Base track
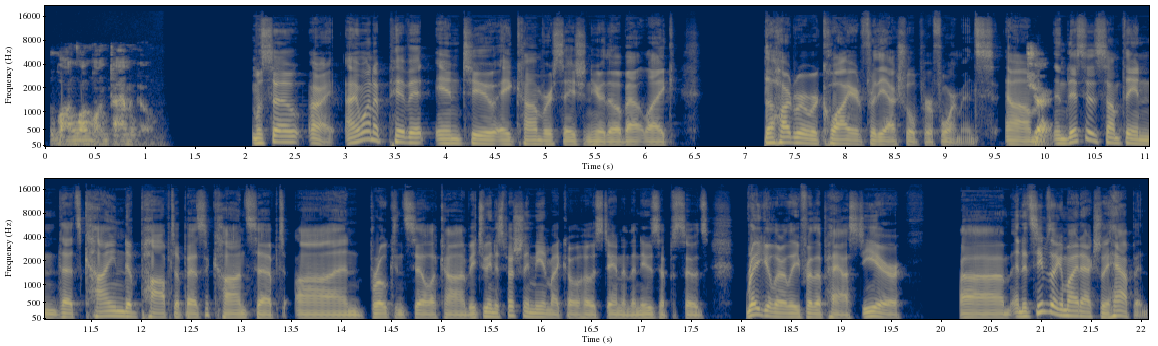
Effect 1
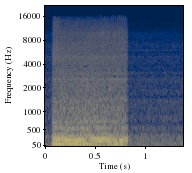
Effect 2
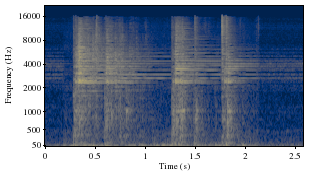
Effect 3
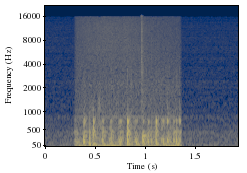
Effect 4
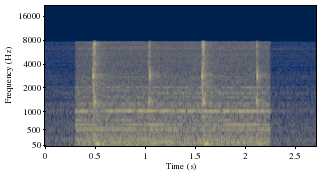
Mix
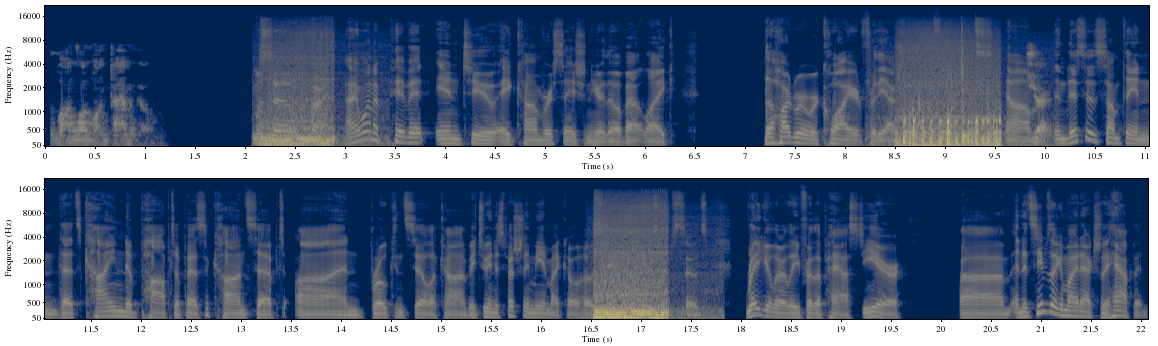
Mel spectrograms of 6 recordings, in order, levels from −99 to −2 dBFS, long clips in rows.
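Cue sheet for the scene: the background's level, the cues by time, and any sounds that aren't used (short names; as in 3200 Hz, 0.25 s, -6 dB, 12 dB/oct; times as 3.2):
base track -13.5 dB
2.07 add 1 -1.5 dB + compressor, threshold -29 dBFS
8.2 add 3 -1 dB + air absorption 67 m
16.45 add 1 -0.5 dB + notch 520 Hz, Q 6.2
not used: 2, 4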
